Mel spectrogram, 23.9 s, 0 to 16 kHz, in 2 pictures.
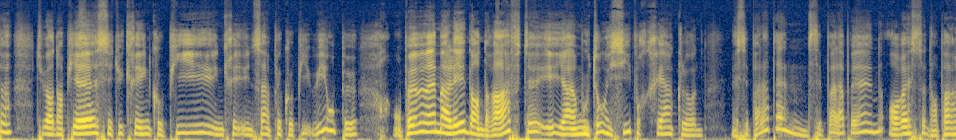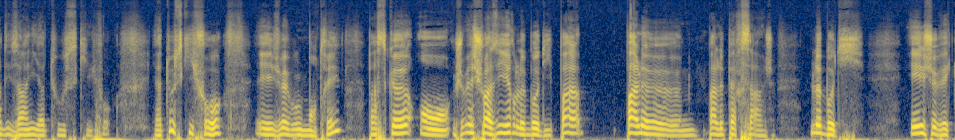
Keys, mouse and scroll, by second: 0.5 click, 3.8 click, 5.2 click, 5.9 click, 10.6 click, 11.8 click, 13.3 click, 19.3 click, 22.5 click.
